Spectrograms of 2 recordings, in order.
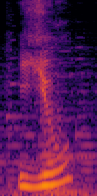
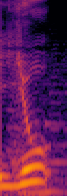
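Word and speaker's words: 曜: non non parce que le haut quand c'est dans ce caractère là est en réalité un allongement du son d'avant c'est à dire que à la même manière que il fallait prononcer le oh le H dans honoca et pas juste se prononcer o et ben de cette manière là il faut pas prononcer you mais Yoho c'est à dire deux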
